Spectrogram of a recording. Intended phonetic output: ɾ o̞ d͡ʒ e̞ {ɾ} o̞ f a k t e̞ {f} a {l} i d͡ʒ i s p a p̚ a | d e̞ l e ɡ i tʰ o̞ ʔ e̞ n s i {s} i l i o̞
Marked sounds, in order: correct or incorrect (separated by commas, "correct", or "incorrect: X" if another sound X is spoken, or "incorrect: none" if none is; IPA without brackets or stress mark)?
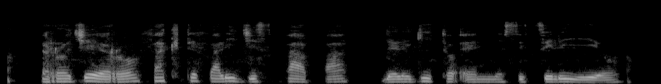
correct, correct, correct, incorrect: t͡s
